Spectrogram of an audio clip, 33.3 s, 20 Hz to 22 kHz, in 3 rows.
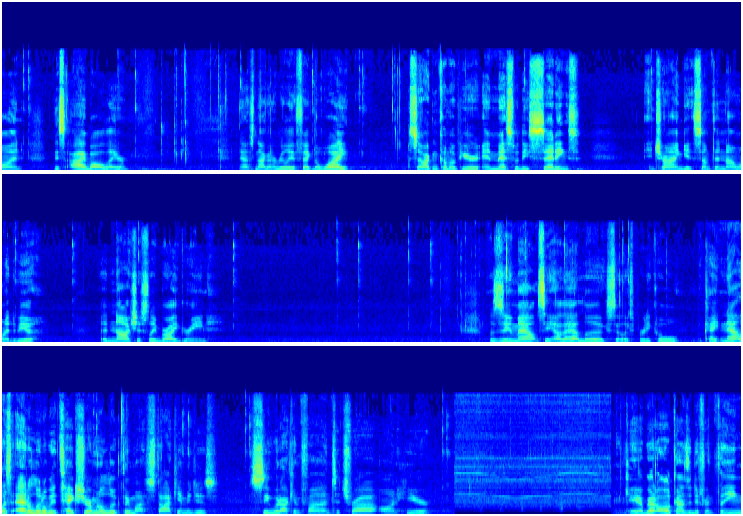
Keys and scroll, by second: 2.4 KP_2, 2.5 KP_5, 2.5 KP_0, 2.6 Return, 3.3 space, 18.0 KP_1, 18.0 KP_0, 18.1 KP_0, 18.1 Return, 18.7 space, 21.5 ctrl+s.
